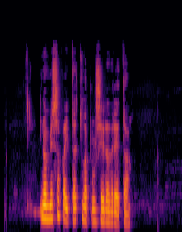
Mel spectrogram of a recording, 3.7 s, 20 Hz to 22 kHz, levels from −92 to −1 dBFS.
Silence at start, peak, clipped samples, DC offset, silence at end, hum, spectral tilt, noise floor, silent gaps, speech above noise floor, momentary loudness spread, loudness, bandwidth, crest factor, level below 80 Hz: 0.7 s; -8 dBFS; under 0.1%; under 0.1%; 1.05 s; none; -5 dB/octave; -67 dBFS; none; 42 dB; 21 LU; -26 LUFS; 11.5 kHz; 20 dB; -82 dBFS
